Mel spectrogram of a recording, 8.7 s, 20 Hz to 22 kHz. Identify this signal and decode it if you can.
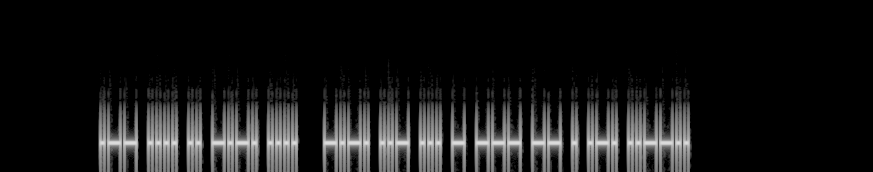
Morse code, heard as a keyed tone, about 30 wpm, 700 Hz. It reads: WHICH CUSTOMER?
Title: Sentences from Top 1100 Words 30wpm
